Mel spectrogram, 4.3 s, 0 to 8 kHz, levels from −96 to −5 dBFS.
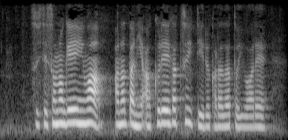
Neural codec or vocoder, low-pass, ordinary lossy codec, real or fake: none; 7.2 kHz; none; real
